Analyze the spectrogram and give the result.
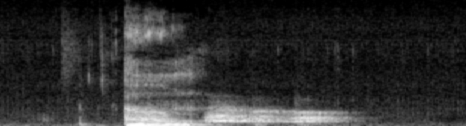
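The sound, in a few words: dog barking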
